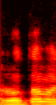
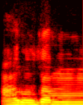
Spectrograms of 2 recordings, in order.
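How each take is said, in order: First: The word begins with a plain 'ru' sound. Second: The word begins with an 'aru' sound. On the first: The speaker calls it wrong. "అందరూ ఎలా పలుకుతారంటే ఋతం అనే పలుకుతారు, రు అని" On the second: The speaker calls it right. "అరుతం అది అసలు"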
